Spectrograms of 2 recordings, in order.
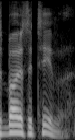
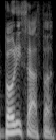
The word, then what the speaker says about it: bodhisattva: Oh, that's how you pronounce it? I thought it was bodhisattva. – Yeah, bodhisattva. Oh.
